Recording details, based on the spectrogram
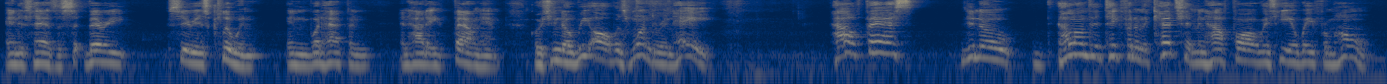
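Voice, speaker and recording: A man's voice: on the high side, lively intonation, moderate pace, warm tone. A man giving casual opinion commentary as a channel host, speaking colloquially and conversationally with rhetorical questions.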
